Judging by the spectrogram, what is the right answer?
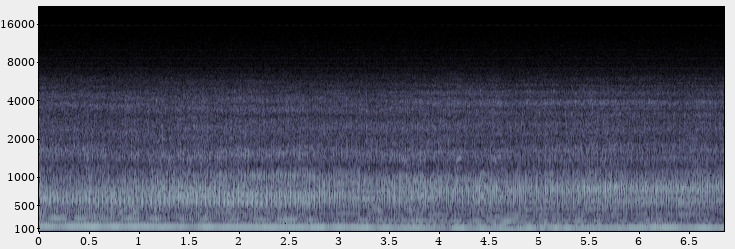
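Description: John Deere diesel tractor engine running hard under full load on a pull, its exhaust note steady and then sagging slightly in pitch about four seconds in as it lugs down.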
